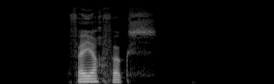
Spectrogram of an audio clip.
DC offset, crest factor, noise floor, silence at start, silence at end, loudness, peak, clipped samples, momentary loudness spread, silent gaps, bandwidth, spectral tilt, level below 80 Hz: under 0.1%; 24 dB; -89 dBFS; 0.7 s; 1.2 s; -29 LUFS; -10 dBFS; under 0.1%; 14 LU; none; 16 kHz; -5.5 dB/octave; -68 dBFS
